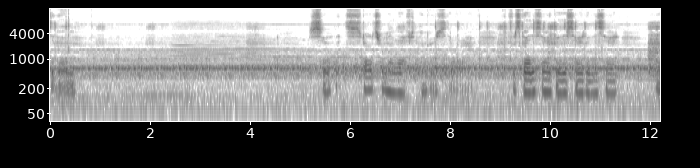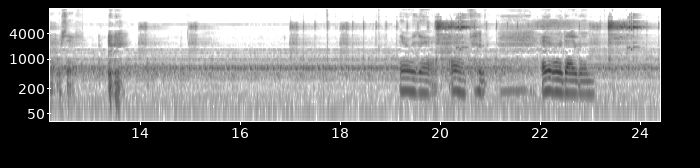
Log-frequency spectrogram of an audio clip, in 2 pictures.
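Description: Tinny video game music plays through a small handheld speaker.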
